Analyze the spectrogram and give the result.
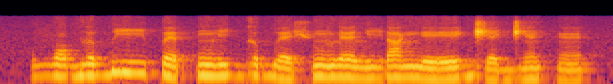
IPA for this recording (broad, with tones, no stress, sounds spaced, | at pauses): v ɔ˧ ɡ ə˦ ɓ iː˦ p ɛ˨ f ũ˧ ɾ i˧ ɡ ə˦ b ɛ˨ ʃ ũ˦ l ɛ˧ l i˧ ɾ a˦ ŋ eː˨˦ d͡ʒ ɛ˨ d͡ʒ ɛ̃˦ k ɛ̃˧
